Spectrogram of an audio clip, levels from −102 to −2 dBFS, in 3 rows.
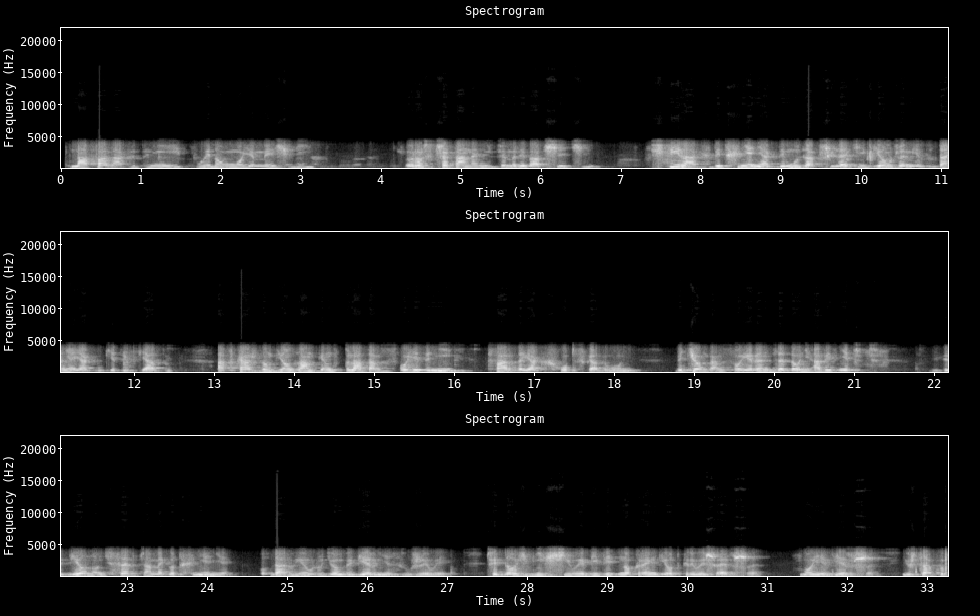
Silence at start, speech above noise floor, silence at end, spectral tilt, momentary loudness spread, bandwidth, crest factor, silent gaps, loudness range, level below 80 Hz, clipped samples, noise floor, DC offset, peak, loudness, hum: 0.1 s; 38 dB; 0 s; -8 dB/octave; 11 LU; 4.6 kHz; 18 dB; none; 4 LU; -60 dBFS; under 0.1%; -59 dBFS; under 0.1%; -4 dBFS; -21 LUFS; none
